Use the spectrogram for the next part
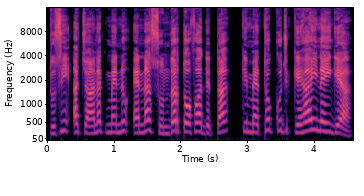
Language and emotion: Punjabi, surprised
